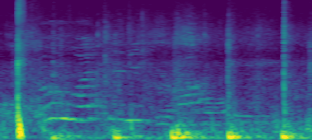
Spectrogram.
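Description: A child's voice making wordless sounds, with a sharp knock just after the start and several dull thumps from the handheld camera being moved and bumped.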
